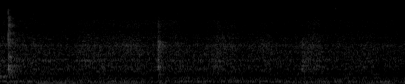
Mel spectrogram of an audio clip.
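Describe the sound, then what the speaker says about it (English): Mushrooms and leeks cook down in a pan with a steady, quiet sizzle and faint crackle, a couple of small clicks standing out over the continuous frying hiss. "So we've got mushrooms and leeks cooking down"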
